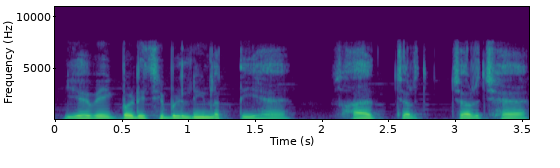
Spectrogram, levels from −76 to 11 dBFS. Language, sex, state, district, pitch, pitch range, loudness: Hindi, male, Uttar Pradesh, Muzaffarnagar, 140 Hz, 130-140 Hz, -18 LUFS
